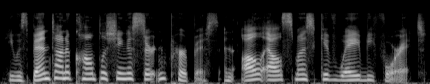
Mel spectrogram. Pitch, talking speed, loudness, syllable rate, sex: 220 Hz, 225 wpm, -19 LUFS, 6.2 syllables/s, female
